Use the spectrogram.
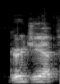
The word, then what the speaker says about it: Gurdjieff: The one book I couldn't pronounce. Gurdjieff? Pardon me? Gurdjieff? Yes, that's it. Gurdjieff, An Introduction to His Life and Ideas.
